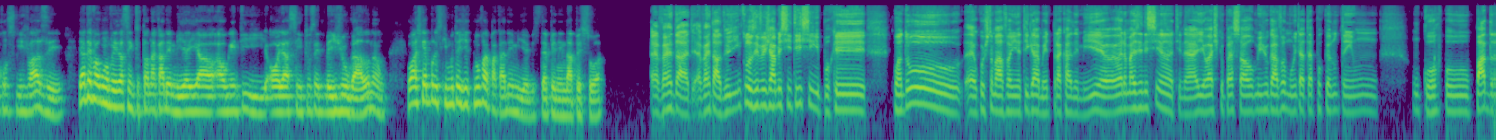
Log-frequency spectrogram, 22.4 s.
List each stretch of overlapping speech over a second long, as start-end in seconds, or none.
none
